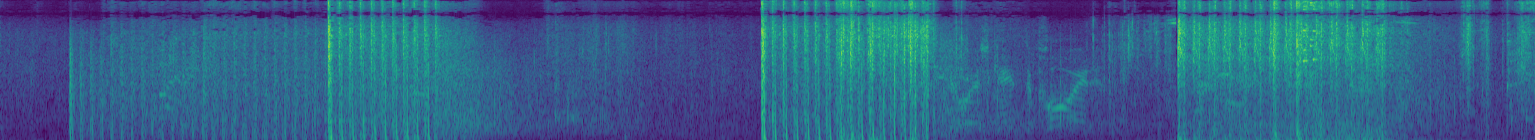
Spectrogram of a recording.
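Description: Rapid gunfire bursts out in quick, loud volleys.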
